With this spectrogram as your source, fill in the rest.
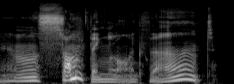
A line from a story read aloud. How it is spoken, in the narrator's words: Crowley mumbled, not liking the feeling of being so thoroughly examined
